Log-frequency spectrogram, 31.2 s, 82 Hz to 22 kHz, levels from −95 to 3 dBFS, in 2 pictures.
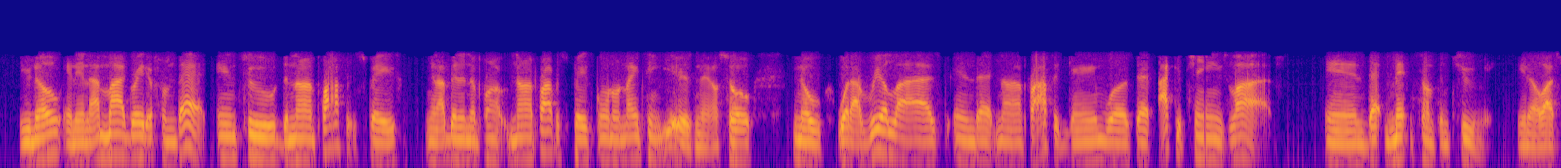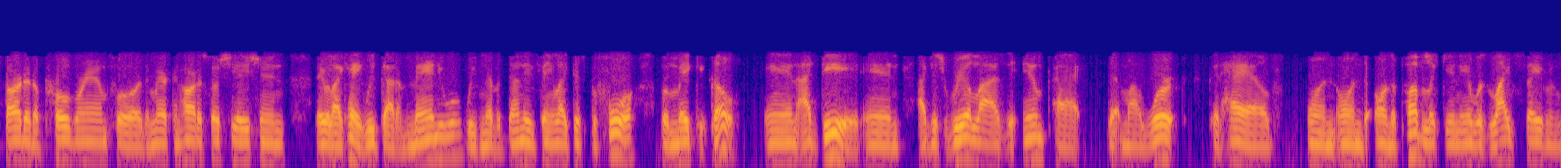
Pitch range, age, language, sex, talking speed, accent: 90-110 Hz, 30-49, English, male, 195 wpm, American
